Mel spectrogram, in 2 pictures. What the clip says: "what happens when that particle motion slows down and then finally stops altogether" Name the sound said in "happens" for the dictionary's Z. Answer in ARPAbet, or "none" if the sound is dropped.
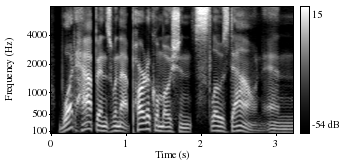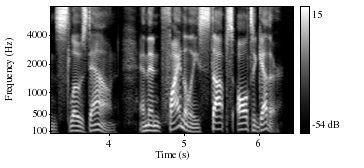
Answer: Z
